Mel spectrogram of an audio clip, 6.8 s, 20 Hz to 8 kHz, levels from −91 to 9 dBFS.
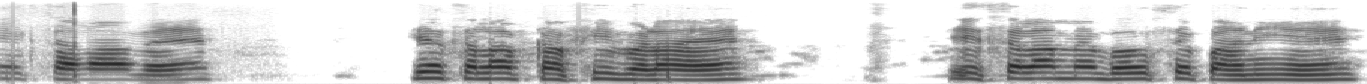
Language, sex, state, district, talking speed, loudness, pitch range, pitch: Hindi, male, Bihar, Saran, 140 wpm, -14 LUFS, 185-220 Hz, 205 Hz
